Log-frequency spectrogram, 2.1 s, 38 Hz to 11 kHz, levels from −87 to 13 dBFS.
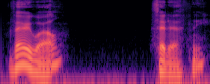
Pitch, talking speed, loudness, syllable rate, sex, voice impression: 110 Hz, 115 wpm, -20 LUFS, 5.1 syllables/s, male, very masculine, slightly young, very adult-like, middle-aged, thick, relaxed, slightly powerful, dark, soft, slightly muffled, halting, slightly raspy, cool, very intellectual, slightly refreshing, sincere, very calm, mature, friendly, reassuring, unique, elegant, slightly wild, sweet, slightly lively, slightly strict, modest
